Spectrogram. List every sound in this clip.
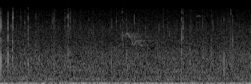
Red-eyed Vireo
